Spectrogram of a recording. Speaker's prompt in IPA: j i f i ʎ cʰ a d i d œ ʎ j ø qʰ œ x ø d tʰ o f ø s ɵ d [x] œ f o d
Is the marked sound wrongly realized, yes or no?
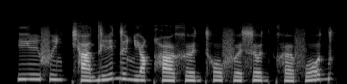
yes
